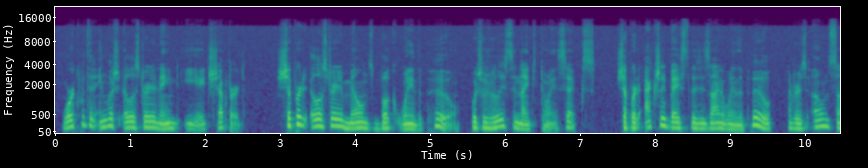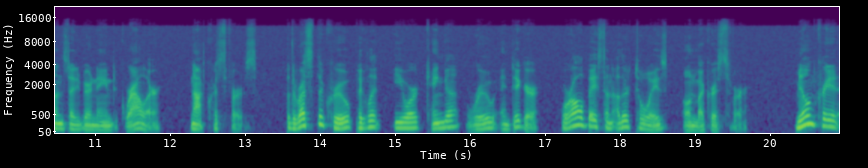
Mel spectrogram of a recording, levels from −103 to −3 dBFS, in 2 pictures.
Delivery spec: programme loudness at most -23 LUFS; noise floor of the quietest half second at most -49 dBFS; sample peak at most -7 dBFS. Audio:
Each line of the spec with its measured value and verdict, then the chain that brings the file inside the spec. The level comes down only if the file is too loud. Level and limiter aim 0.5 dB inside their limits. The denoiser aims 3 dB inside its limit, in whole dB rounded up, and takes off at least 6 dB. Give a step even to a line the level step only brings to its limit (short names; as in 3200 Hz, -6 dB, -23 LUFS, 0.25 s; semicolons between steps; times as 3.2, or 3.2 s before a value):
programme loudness -29.5 LUFS: OK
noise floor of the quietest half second -60 dBFS: OK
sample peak -10.0 dBFS: OK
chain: none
